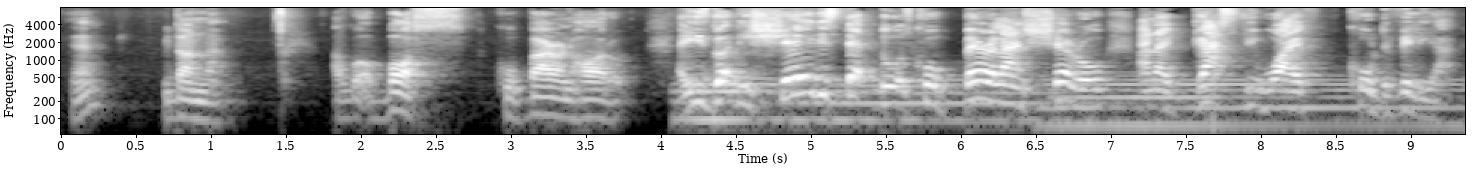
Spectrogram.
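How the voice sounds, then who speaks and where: A man's voice: fairly high pitch, a bit bright. A man playing a chummy, streetwise pantomime servant, chatty and slangy. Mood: bouncy.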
